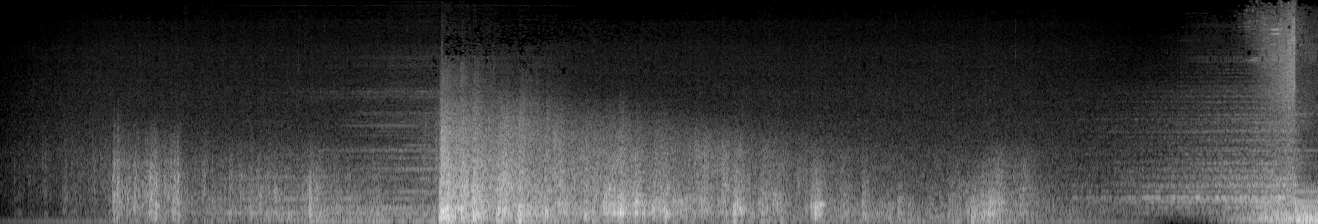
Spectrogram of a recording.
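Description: Thunderstorm with rain: low rumbles build from near silence, then a sharp thunderclap about six and a half seconds in rolls on and slowly fades away.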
